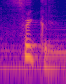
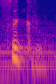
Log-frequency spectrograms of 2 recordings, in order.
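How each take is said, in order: The two takes are said the same way.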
